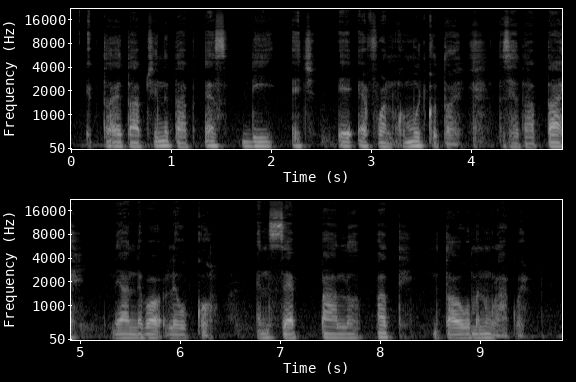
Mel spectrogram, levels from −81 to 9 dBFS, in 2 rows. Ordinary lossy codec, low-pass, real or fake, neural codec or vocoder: none; none; real; none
